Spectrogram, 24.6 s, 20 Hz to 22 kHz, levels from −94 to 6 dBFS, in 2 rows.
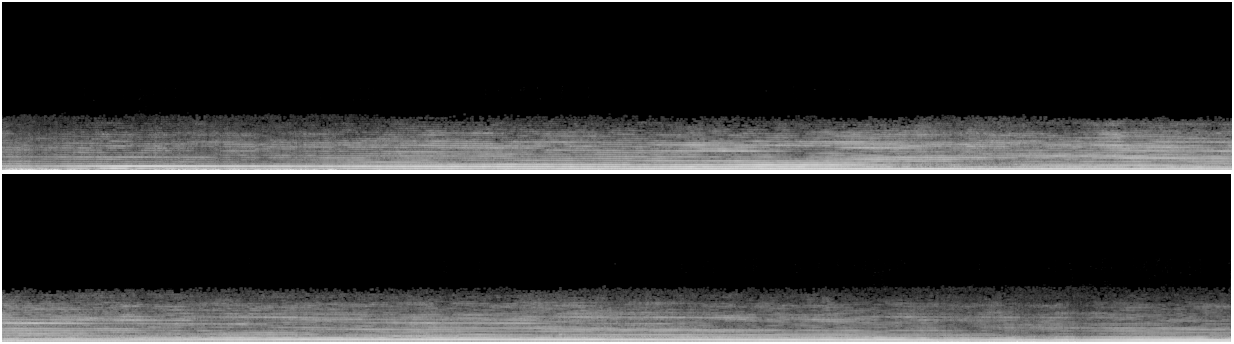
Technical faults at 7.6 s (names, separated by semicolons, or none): none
